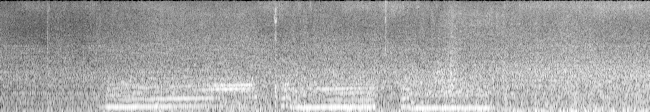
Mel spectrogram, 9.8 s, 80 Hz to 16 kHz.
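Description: Lamborghini Murciélago LP640 Roadster's V12 engine pulling with the top down, heard from the driver's seat with wind rumble underneath. Its steady note rises slightly, then breaks briefly twice, about four and six seconds in, and comes back a little lower each time.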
